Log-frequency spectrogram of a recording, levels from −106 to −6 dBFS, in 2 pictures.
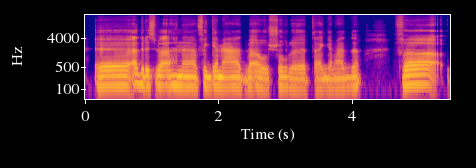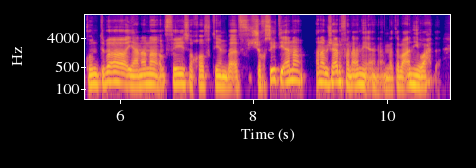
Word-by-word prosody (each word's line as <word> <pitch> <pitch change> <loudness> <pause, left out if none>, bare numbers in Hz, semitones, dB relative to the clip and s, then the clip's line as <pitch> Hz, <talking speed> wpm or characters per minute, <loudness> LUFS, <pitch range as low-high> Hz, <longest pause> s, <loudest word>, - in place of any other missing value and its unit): آآ، 130 +1 +2
أدرس 135 -4 0
بقى 135 -1 +2
هنا 125 -2 0
في 125 - -4
الجامعات 120 -1 0
بقى 125 -1 -2
والشغل 110 -1 -4
بتاع 115 - -9
الجامعات 110 +1 -5
ده، 120 +1 -4 0.5
فكنت 145 +1 +1
بقى 170 -4 +3
يعني 135 +1 +2
أنا 145 -3 +1
في 150 +2 +2
ثقافتين 130 -1 0
بقى 125 0 -1
في 230 - -5
شخصيتي 185 - +1
أنا، 195 0 +1 0.2
أنا 170 +1 +2
مش 155 +1 +1
عارف 175 -3 +1
أنا 140 +1 +2
أنهي 145 -1 +1
أنا 125 - -5
أنا 110 - -4
تبع 125 +3 0
أنهي 145 -3 +3
واحدة 125 0 -3
130 Hz, 170 wpm, -25 LUFS, 125-145 Hz, 0.5 s, بقى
